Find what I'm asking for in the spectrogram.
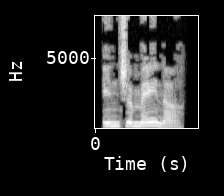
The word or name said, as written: n'djamena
